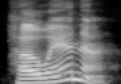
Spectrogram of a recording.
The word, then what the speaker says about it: Joanna: She said no that's my accent. Hoana that's how we pronounce our J's with an H.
